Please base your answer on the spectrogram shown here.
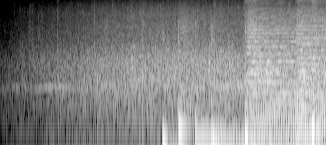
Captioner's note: audience applauds; upbeat music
